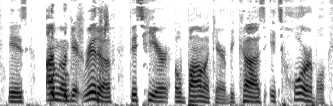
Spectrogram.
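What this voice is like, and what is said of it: Put-on Kentucky accent. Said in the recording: “that's my Kentucky accent”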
